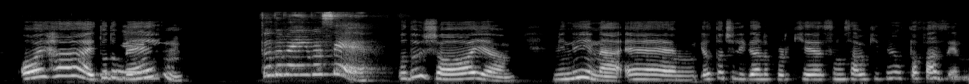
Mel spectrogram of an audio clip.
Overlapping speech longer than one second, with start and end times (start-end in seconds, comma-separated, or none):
none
